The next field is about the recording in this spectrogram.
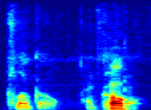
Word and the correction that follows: Cuoco: It's C U O C O. Cuoco.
